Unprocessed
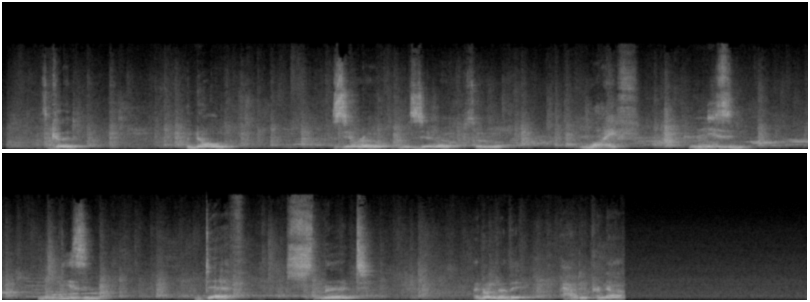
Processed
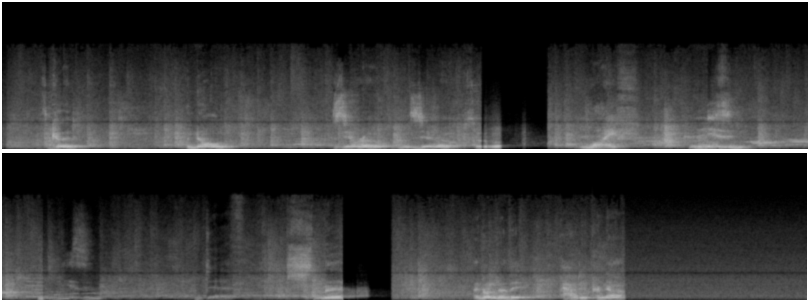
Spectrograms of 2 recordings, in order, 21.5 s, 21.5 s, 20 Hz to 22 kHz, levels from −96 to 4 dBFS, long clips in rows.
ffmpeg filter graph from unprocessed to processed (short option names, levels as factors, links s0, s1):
-filter_complex "[0:a]asettb=1/sr,asplit=3[s0][s1][s2];[s0]atrim=end=6.404[s3];[s1]atrim=start=6.4:end=7.29,asetpts=PTS-STARTPTS,afade=t=in:d=0.004:c=qsin,afade=t=out:st=0.886:d=0.004:c=qsin,lowpass=3200,agate=range=0.0316:threshold=0.0224:ratio=16:release=100:detection=peak,equalizer=f=490:t=o:w=0.38:g=11.5[s4];[s2]atrim=start=7.286[s5];[s3][s4]acrossfade=d=0.004:c1=hsin:c2=qsin[s6];[s6][s5]acrossfade=d=0.004:c1=qsin:c2=hsin,asettb=1/sr,asplit=3[s7][s8][s9];[s7]atrim=end=11.304[s10];[s8]atrim=start=11.3:end=14.26,asetpts=PTS-STARTPTS,afade=t=in:d=0.004:c=qsin,afade=t=out:st=2.956:d=0.004:c=qsin,highshelf=f=12000:g=5.5,acompressor=threshold=0.00708:ratio=5:attack=3.2:release=140:knee=1:detection=peak,flanger=delay=16:depth=3.3:speed=2.3[s11];[s9]atrim=start=14.256[s12];[s10][s11]acrossfade=d=0.004:c1=hsin:c2=qsin[s13];[s13][s12]acrossfade=d=0.004:c1=qsin:c2=hsin,asettb=1/sr,asplit=3[s14][s15][s16];[s14]atrim=end=15.304[s17];[s15]atrim=start=15.3:end=15.96,asetpts=PTS-STARTPTS,afade=t=in:d=0.004:c=qsin,afade=t=out:st=0.656:d=0.004:c=qsin,agate=range=0.0178:threshold=0.0141:ratio=16:release=100:detection=peak,asuperpass=centerf=930:order=8:qfactor=0.97,acompressor=threshold=0.00447:ratio=12:attack=3.2:release=140:knee=1:detection=peak[s18];[s16]atrim=start=15.956[s19];[s17][s18]acrossfade=d=0.004:c1=hsin:c2=qsin[s20];[s20][s19]acrossfade=d=0.004:c1=qsin:c2=hsin,bandreject=f=4100:w=13,acrossover=split=4900[s21][s22];[s22]acompressor=threshold=0.00282:ratio=4:attack=1:release=60[s23];[s21][s23]amix=inputs=2:normalize=0,volume=1.78"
